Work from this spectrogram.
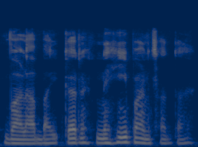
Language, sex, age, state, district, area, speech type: Punjabi, male, 18-30, Punjab, Hoshiarpur, urban, spontaneous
